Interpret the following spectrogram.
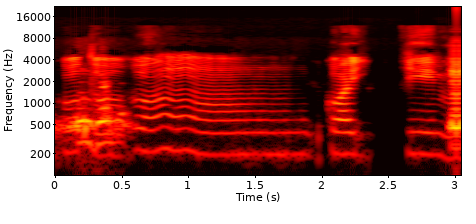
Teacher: তানবিনের আওয়াজকে নাকে তুলে একালি গুণনা সহ পড়তে হবে। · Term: ইকফা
